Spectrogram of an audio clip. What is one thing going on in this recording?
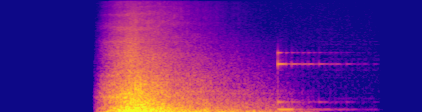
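A game's digital whooshing sound effect plays as cards shuffle.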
